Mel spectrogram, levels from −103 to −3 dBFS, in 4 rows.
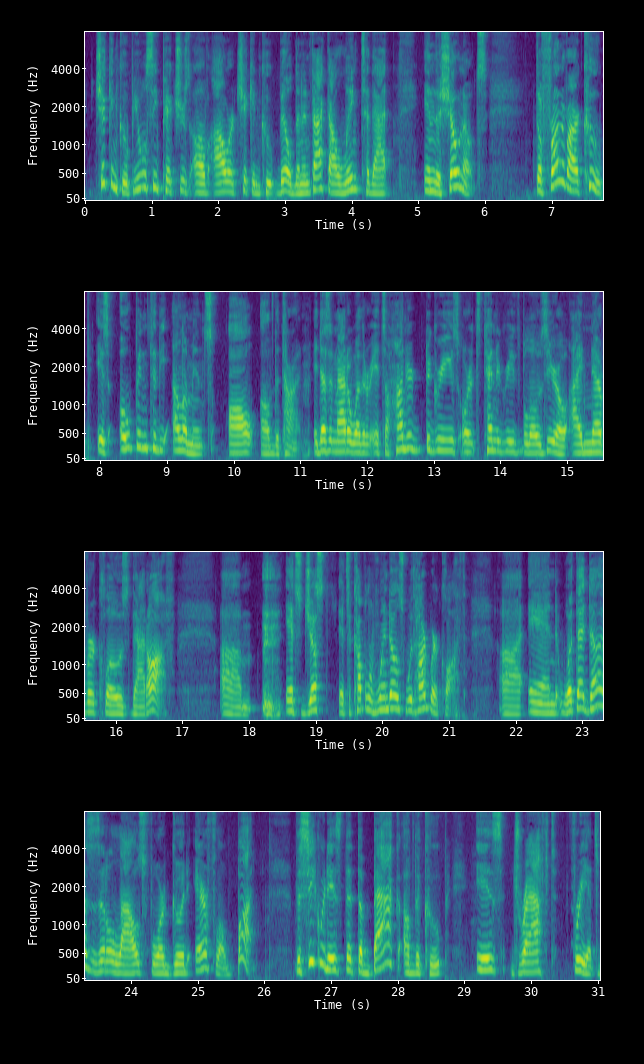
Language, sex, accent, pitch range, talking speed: English, male, American, 155-205 Hz, 175 wpm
